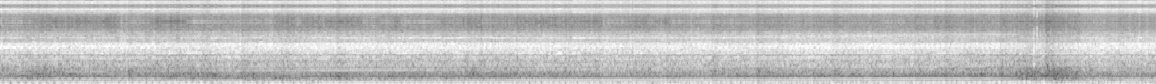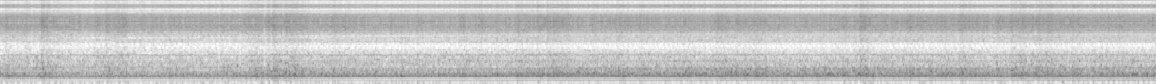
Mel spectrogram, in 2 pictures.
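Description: A motorcycle engine hums steadily at speed, dipping briefly as the gears change.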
